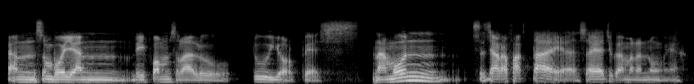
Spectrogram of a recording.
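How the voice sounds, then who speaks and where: Old pastor guy in his 70s, gravelly voice, muses along and keeps saying ya, muffled lo-fi sound. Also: on the low side, a little slow, fairly bright tone. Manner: musing, tags phrases with "ya". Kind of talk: reflective spoken testimony.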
